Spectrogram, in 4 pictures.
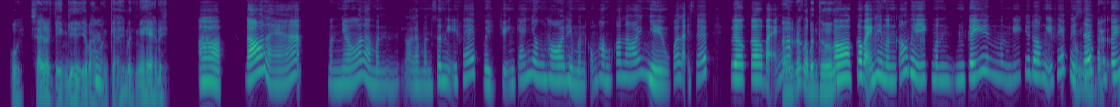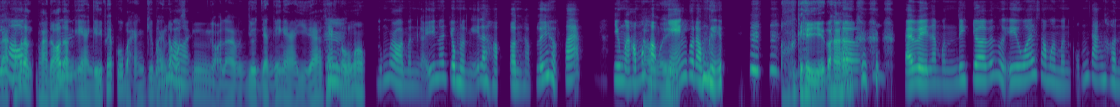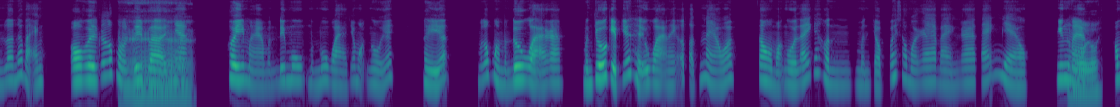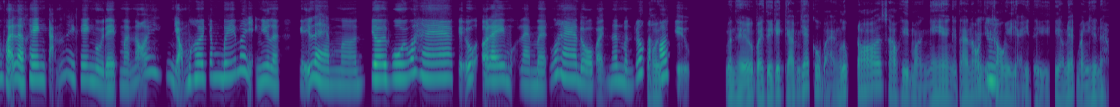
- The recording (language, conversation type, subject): Vietnamese, podcast, Bạn thiết lập ranh giới cá nhân trong công việc như thế nào?
- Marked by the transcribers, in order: laughing while speaking: "nghe"; chuckle; tapping; laughing while speaking: "nghiệp"; laughing while speaking: "Ủa, kỳ vậy ta?"; laugh; other background noise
